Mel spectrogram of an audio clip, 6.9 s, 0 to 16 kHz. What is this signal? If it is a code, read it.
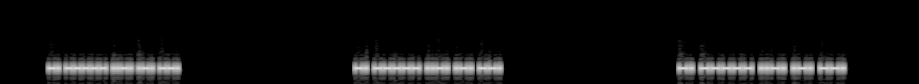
Morse code, heard as a keyed tone, about 59 wpm, 700 Hz. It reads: N0FRG N0FRG N0FRG
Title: Speed Racing - USA 1x3 Call Signs 50wpm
